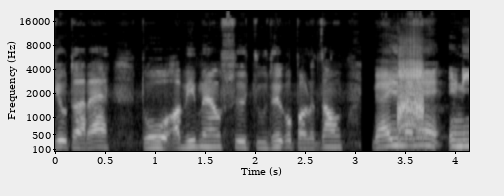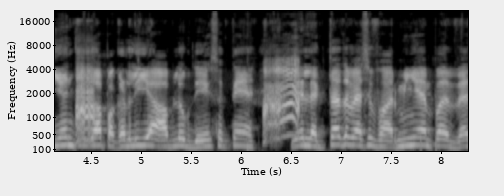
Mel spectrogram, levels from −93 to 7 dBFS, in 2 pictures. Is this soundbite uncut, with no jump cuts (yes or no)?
no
